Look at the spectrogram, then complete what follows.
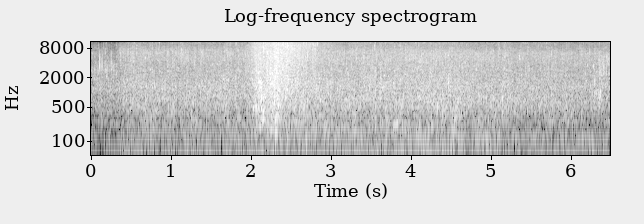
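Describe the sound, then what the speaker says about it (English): A mountain river rushing in a steady broad wash of moving water, fairly close and even, swelling briefly a couple of seconds in, with no voices. "river running down the mountains just sets your energy right"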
